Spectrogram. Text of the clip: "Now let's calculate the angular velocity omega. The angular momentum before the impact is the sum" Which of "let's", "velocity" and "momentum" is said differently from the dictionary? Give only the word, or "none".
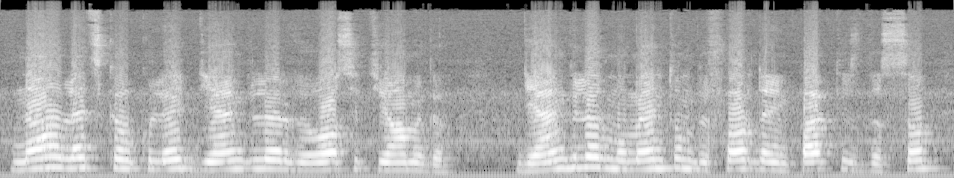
none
